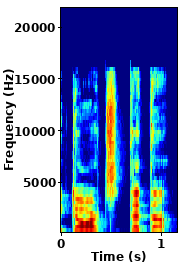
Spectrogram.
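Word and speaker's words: tarte Tatin: say Tata data Tata you have to pronounce the r like the French do you can also say tarte Tata do not pronounce it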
